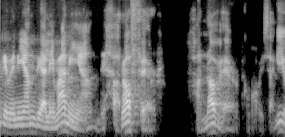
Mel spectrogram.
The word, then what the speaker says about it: Hannover: Yo simplemente quiero que sepáis que son de la dinastía de Hannover, o creo que se pronuncia en alemán, o Hannover, que es la dinastía que sigue existiendo hoy en día en Inglaterra.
